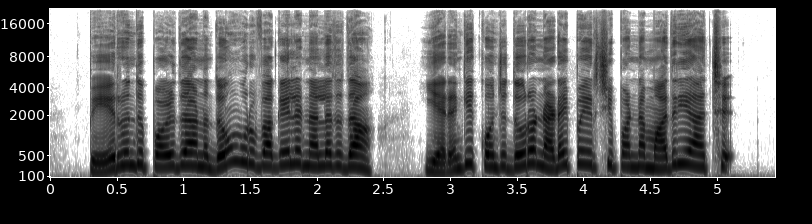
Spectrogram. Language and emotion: Tamil, happy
